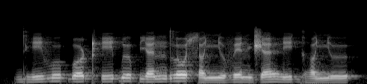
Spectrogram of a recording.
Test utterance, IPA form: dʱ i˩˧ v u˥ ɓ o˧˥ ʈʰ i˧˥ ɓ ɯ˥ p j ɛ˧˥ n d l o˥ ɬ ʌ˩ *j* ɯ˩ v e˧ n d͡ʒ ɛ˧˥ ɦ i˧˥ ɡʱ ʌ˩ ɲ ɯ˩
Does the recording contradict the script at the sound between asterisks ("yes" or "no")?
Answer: yes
